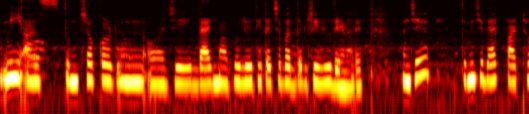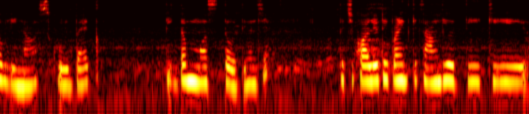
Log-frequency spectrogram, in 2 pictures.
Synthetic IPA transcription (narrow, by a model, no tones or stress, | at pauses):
miːʔad͡zt̪umt͡ɕakəɽuːnd͡ʑiːbæɡmaɡəʋliːɦot̪iːt̪jat͡ɕabəd̪ːəlɾiʋjuːd̪eɽ̃aɾe | m̤əɳd͡ze | t̪um̤iːd͡ʑiːbæɡ̚paʈʰəʋliːnaskuːlbæɡ | t̪iek̚d̪əmːəst̪əɦot̪iːm̤əɳd͡ze | t̪jat͡ɕiːkʋaliʈiːpəɳ̃it̪kiːt͡saŋɡliːɦot̪iːkiː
